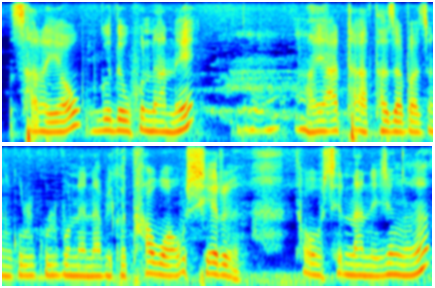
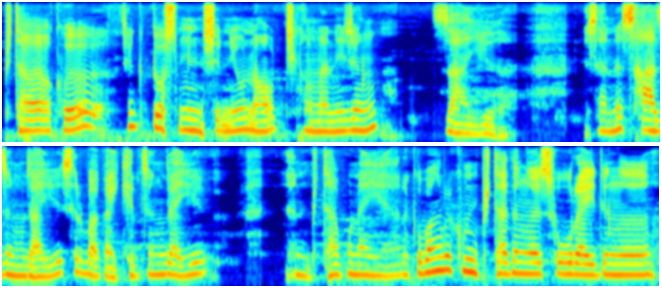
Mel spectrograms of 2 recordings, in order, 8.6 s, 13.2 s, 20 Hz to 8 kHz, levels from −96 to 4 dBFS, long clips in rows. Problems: none marked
